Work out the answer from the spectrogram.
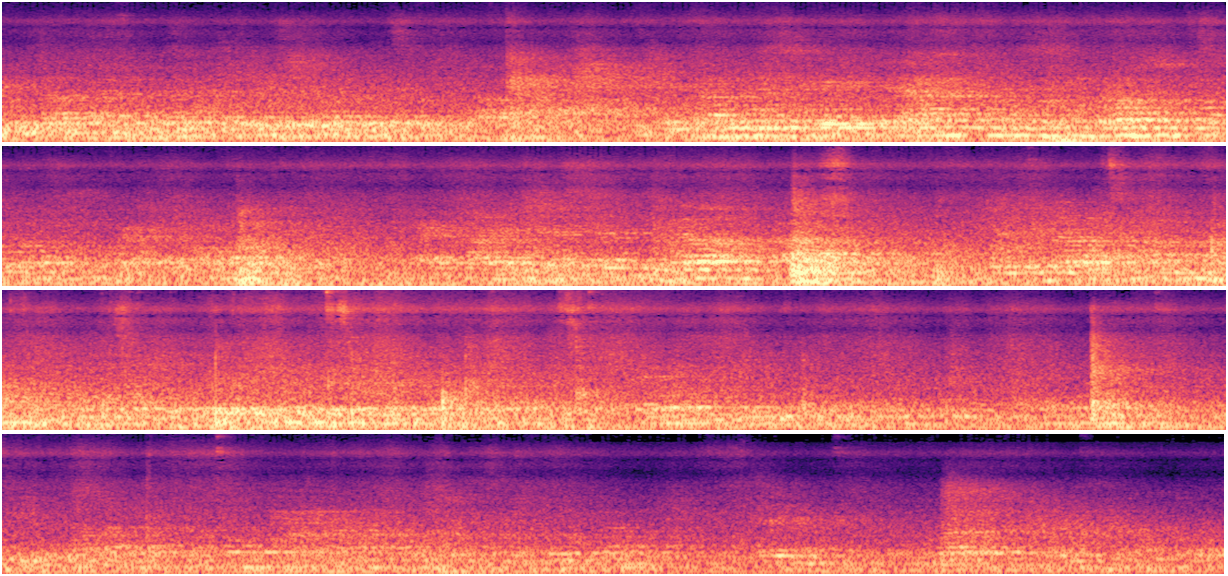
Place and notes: National Library Klementinum
stairs in the Klementinum, Slavic studies department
